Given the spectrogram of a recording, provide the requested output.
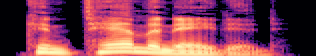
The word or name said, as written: contaminated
